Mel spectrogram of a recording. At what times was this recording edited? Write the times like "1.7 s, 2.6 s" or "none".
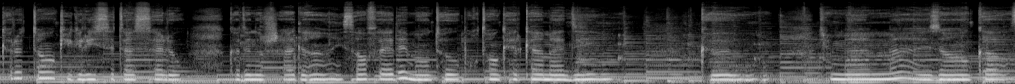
none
